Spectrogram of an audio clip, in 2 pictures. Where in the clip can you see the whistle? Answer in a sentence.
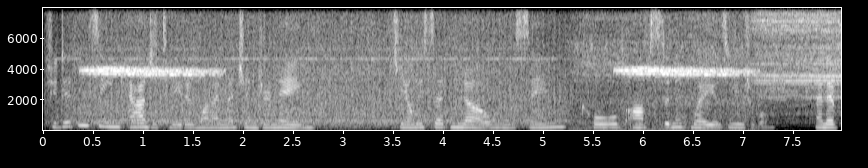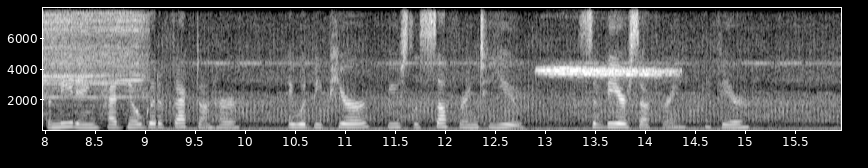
The whistle can be heard from 0.3 to 1.9 s, from 5.7 to 7.2 s and from 12.9 to 14.4 s.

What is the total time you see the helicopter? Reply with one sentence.
The helicopter can be heard for 16 seconds in total.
